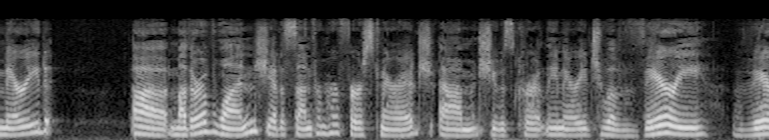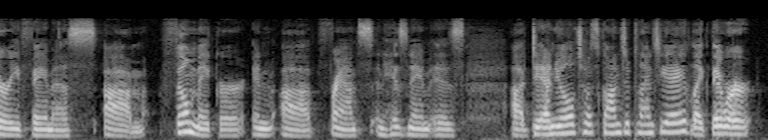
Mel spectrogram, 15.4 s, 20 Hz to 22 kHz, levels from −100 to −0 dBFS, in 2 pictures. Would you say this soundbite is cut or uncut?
uncut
